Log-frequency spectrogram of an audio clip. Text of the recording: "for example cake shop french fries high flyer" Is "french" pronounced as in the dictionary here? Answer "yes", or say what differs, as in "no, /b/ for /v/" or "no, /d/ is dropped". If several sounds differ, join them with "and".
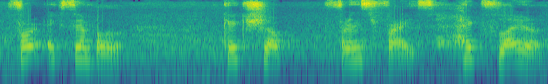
no, /s/ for /tʃ/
